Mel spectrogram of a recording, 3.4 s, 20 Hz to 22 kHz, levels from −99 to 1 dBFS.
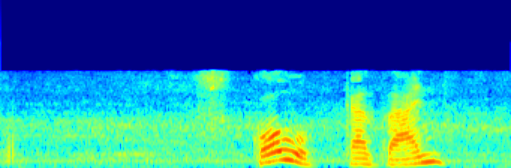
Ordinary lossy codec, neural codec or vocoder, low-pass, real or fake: AAC, 16 kbps; none; 7.2 kHz; real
